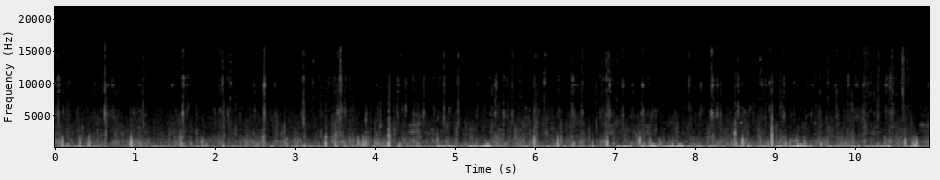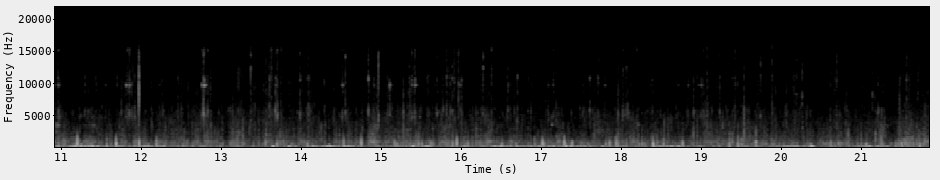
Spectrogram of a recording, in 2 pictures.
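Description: A horse's hooves clip-clopping along a dirt trail in an uneven run of steps, over a low rumble of wind on the microphone.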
